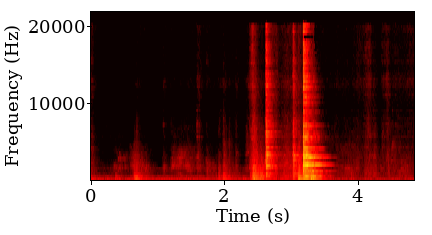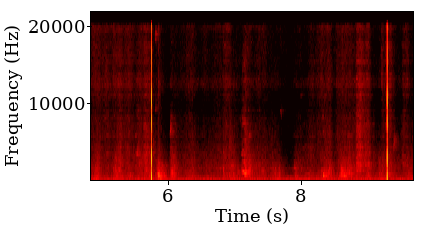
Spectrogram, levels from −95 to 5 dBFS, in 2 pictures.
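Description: At 5.76 s and 9.29 s, a file header played as audio: leftover header bytes at each joined piece snap loudly, showing as a lone vertical spike and full-band spectrogram line.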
